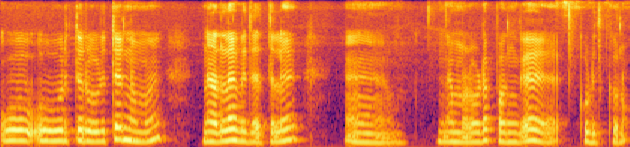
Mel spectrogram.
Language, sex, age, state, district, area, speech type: Tamil, female, 30-45, Tamil Nadu, Salem, urban, spontaneous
